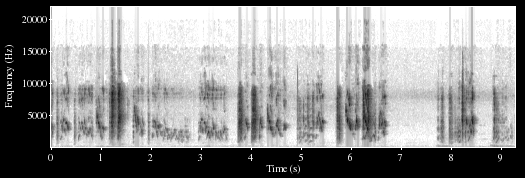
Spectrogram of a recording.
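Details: Indoor pet budgie, curious about a camera, chattering in loud grating warbles and sharp chirps, pausing briefly before a few final squawky notes.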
